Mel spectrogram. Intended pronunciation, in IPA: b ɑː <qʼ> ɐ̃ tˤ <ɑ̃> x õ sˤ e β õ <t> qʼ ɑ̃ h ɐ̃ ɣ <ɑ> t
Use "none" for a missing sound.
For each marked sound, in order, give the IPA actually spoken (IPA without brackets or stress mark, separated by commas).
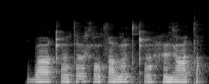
qʼ, ɑ̃, t, ɑ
